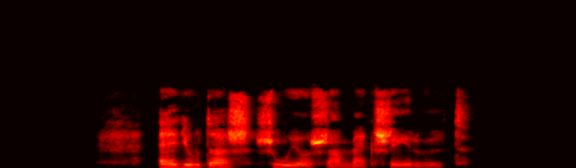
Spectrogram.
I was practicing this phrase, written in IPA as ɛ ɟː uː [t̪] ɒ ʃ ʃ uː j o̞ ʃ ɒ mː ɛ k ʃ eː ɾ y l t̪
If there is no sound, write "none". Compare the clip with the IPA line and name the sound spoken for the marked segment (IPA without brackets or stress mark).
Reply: t̪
